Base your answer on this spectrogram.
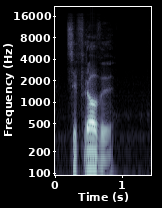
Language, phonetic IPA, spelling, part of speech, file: Polish, [t͡sɨfˈrɔvɨ], cyfrowy, adjective, Pl-cyfrowy.ogg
